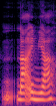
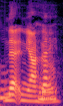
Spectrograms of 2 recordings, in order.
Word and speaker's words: Netanyahu: Nanyahu. Netanyahu.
